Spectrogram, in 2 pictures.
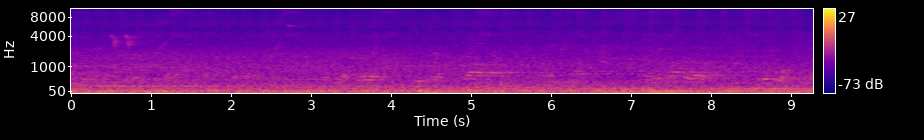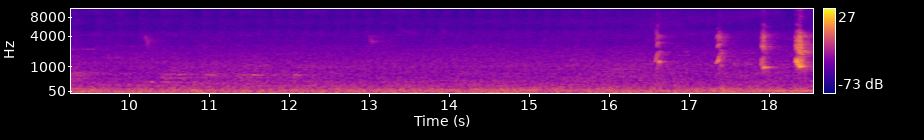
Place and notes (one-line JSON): {"title": "Hutoushan Park - walk", "date": "2013-09-11 09:05:00", "description": "walking into the Park, Broadcasting, Dogs barking, Sony PCM D50 + Soundman OKM II", "latitude": "25.00", "longitude": "121.33", "altitude": "127", "timezone": "Asia/Taipei"}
